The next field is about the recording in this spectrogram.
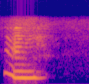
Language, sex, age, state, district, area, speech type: Manipuri, female, 18-30, Manipur, Chandel, rural, conversation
